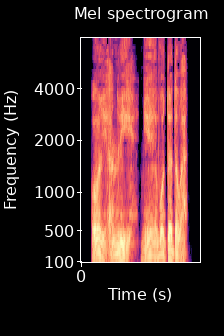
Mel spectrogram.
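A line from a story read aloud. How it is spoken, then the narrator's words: Displeased voice. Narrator (Russian): Недовольным голосом произнес Жуль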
